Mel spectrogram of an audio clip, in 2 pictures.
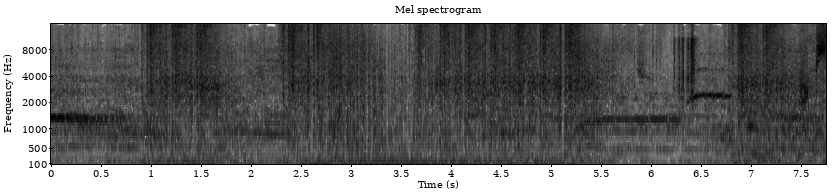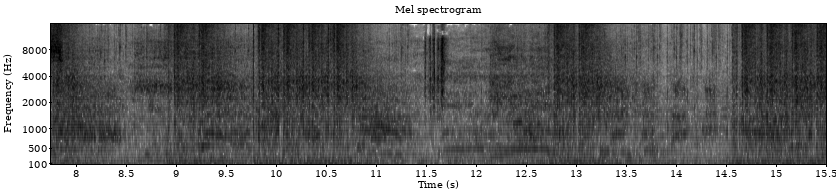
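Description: A monster roars and growls close by.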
